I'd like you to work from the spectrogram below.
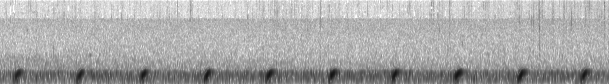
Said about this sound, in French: Et donc les premiers scientifiques qui ont écouté ça, euh, donc c'est le son du rorcal commun, hein, ce son très ennuyeux, tellement ennuyeux et tellement monotone qu'ils ont publié en disant on entend les battements de cœur des baleines.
